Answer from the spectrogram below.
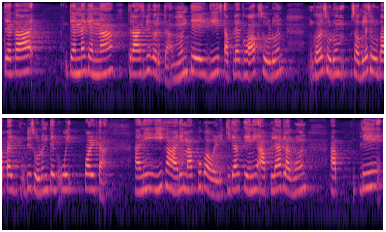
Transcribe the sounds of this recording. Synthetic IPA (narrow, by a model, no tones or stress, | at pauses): t̪ɛka | kɛnːakɛnːat̪ɾasbʱiːkəɾt̪amuːŋt̪eek̚d̪iːsapljaɡʱaksoɽuːn | ɡʱəɾsoɽuːnsəɡɭesoubapabʱiːsoɽuːnt̪eopəɭʈ̪aː | ñiɦikãɦaɽimaɡkʰːuːpaʋɭlikit̪jãkt̪ɛniapljaklaɡuːn | a | pli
